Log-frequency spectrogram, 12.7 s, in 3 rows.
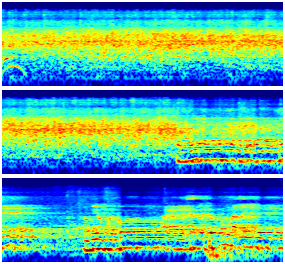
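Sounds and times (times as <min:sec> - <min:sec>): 
crowd applauding at a neighborhood community meeting: 0:00.0 - 0:08.4
speech: 0:06.9 - 0:08.9, 0:09.7 - 0:12.6.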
